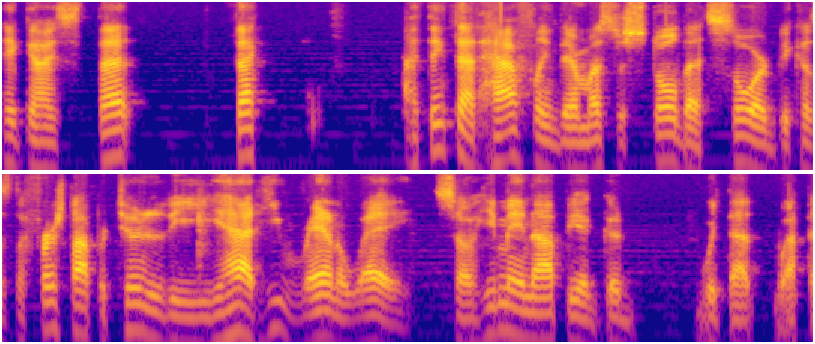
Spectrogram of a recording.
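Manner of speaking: secretive, hushed half-whisper. Voicing a character who warns the group about the halfling: half-whispering. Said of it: "Barnaby's gonna be whispering".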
